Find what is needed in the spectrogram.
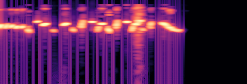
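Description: European goldfinch singing a fast twittering phrase of quick chirps and short trills that breaks off shortly before the end, with a sharp click about a second and a half in.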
